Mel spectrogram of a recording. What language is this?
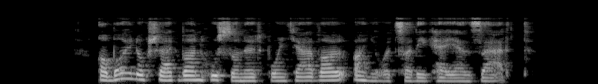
Hungarian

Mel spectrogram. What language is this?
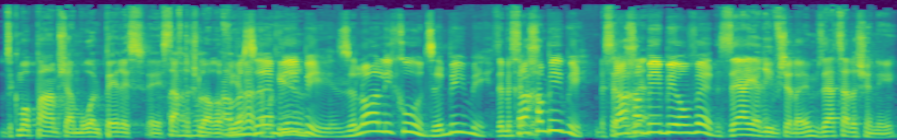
Hebrew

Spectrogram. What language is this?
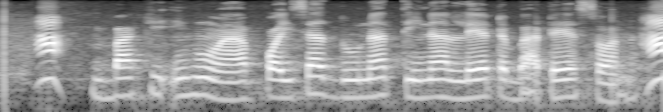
Bhojpuri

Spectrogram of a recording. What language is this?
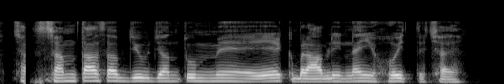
Maithili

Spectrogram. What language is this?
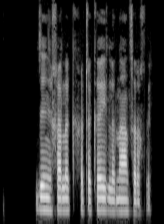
Pashto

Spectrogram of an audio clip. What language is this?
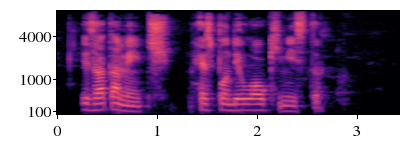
Portuguese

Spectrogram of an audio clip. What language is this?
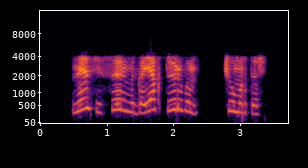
Mari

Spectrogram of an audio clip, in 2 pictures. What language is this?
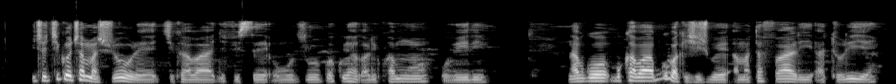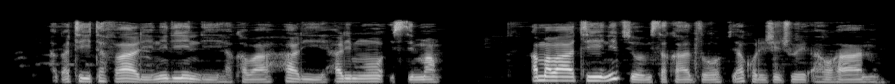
Rundi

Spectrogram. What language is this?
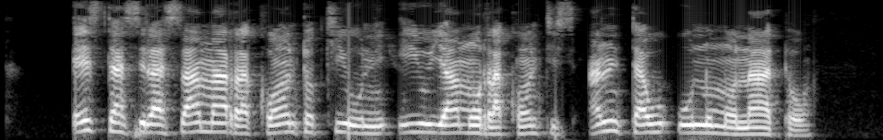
Esperanto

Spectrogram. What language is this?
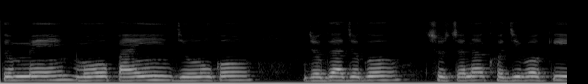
Odia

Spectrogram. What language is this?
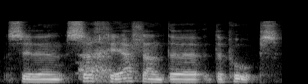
Welsh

